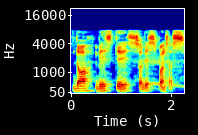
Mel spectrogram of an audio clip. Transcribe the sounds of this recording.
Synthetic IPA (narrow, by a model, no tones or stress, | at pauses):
d̪ɔbist̪iɾisːɔ̰lispʌnt͡sʰa̰s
